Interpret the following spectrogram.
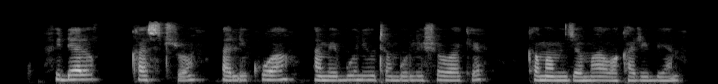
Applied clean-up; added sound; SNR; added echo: none; none; none; none.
